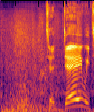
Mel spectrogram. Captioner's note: flame roaring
